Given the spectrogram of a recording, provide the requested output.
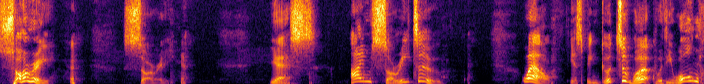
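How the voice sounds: In a put-on character voice, a man talks slowly at a fairly high pitch with a slightly husky edge and very wide pitch swings. Long, frequent pauses break up his speech, and the recording is very clean with a silent background.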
